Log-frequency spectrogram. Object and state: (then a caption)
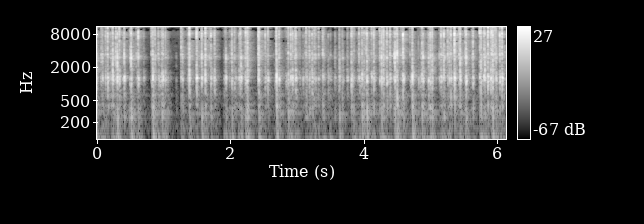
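Plastic mechanical keyboard. Fingertips of both hands type rapidly on a full-size ASUS ROG Claymore Core keyboard with plastic keycaps on Cherry MX Red switches, a metal plate, a hollow case and RGB backlight. A fast, continuous stream of short plastic clacks rings out, each key tap dying away almost instantly, with a steady tone around 1.3 kHz and a bright top.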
